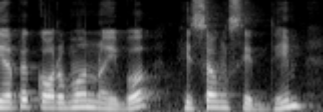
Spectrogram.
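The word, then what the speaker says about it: কর্মণৈব: এর উচ্চারণটা কেমন হচ্ছে কর্মনৈব ঠিক আছে কর্ম নৈব এরপর হি সংসিদ্ধিম একটু খেয়াল করি আমরা এখানে কর্ম নৈব কেন উচ্চারণ করলাম কারণ এখানে ঐকার আছে আর ঐকার থাকার কারণে আমরা নইব উচ্চারণ করলাম তো কর্ম নৈব হিসং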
